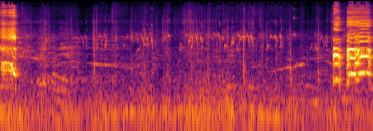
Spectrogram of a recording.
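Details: Two-month-old Kokok Balenggek chick from Tigo Lurah, Solok, in West Sumatra, where these singing chickens are bred and crowing contests are held. Brief crow bursts at the start and end frame a quiet middle.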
